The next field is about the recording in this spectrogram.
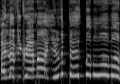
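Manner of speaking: put-on very high-pitched bawling, blubbering through tears. Retelling a movie scene where the son toasts grandma at the wedding: imitating someone bawling. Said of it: "bawling and crying and is like".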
